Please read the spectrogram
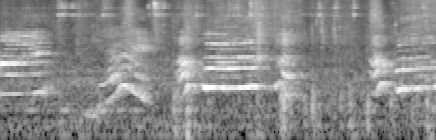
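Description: Young dogs whining and yipping in play: about four drawn-out calls that bend up and down in pitch, the loudest held one about two seconds in.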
